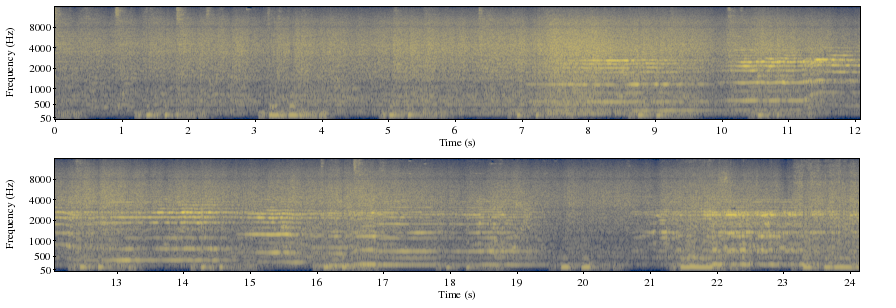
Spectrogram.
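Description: Live improvised jazz-funk from electric cello, keyboards and synthesizer, and drum kit. A low pulse repeats about once a second under held higher notes that slide in pitch now and then.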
